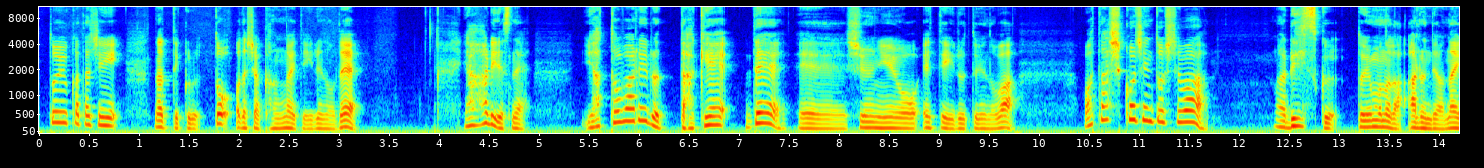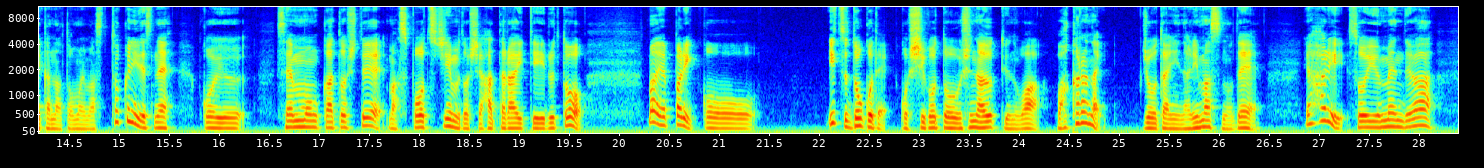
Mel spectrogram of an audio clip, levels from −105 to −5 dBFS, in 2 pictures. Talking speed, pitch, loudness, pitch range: 330 characters per minute, 140 Hz, -26 LUFS, 125-175 Hz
